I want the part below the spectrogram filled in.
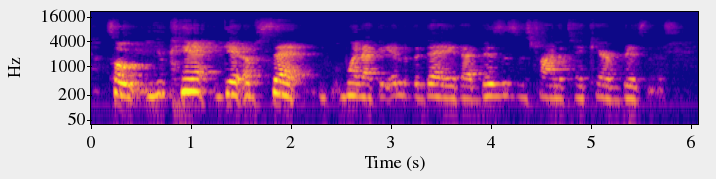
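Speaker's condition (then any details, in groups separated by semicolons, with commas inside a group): No condition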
